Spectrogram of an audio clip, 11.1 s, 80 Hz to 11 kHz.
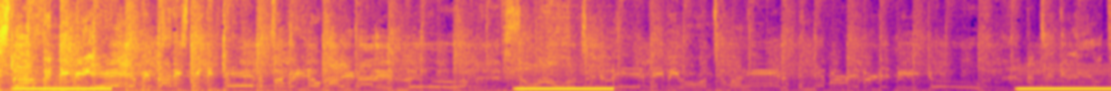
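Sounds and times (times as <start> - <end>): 
telephone line tones while a call is being placed: 0.1 - 1.2, 5.1 - 6.2, 10.2 - 11.1.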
